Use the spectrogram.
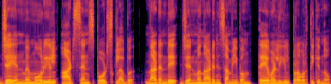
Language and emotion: Malayalam, neutral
